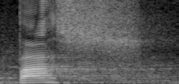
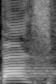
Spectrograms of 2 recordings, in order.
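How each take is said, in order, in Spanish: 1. La palabra se dice suave y alargada. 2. La palabra se corta y es brusca.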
